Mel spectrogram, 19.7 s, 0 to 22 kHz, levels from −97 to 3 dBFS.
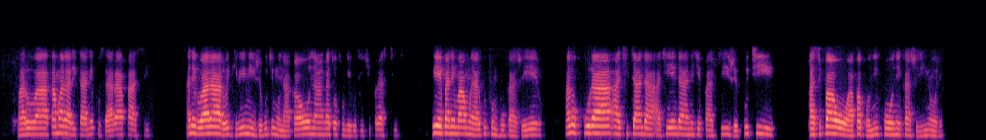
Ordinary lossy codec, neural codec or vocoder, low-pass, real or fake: Opus, 16 kbps; none; 5.4 kHz; real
